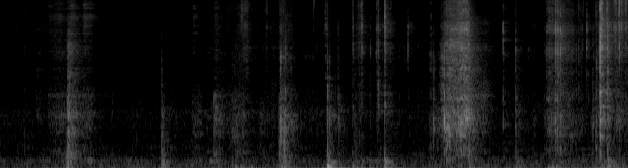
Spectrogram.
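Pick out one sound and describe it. Card packs tap and slide on a glass counter.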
